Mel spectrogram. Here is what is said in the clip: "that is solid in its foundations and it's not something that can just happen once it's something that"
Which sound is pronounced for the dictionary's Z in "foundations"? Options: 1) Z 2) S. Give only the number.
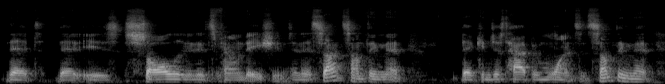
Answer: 1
